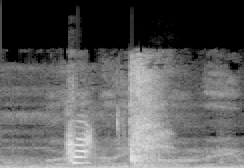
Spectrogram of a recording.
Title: Beautiful girl with adorable sneezes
